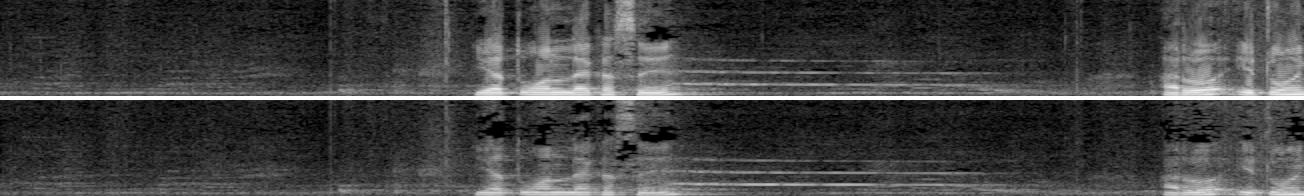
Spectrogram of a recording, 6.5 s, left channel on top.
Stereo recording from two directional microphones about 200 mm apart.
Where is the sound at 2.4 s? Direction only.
40° left (ahead or behind).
